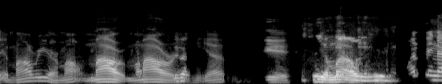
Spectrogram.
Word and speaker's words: Mowry: Mowry, yep, Yeah.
